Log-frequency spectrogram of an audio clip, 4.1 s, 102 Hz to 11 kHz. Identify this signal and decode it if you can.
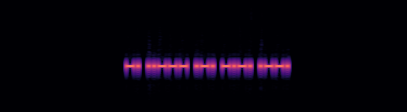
Morse code, heard as a keyed tone, about 40 wpm, 700 Hz. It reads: N2RCP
